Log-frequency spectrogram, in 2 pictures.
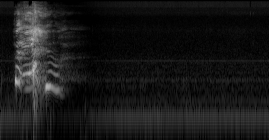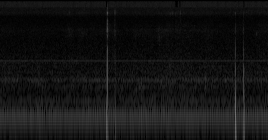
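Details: Loud, wet, messy sneeze during a cold, sneezes described as tearing at the throat, followed by quiet room hum and faint clicks.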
